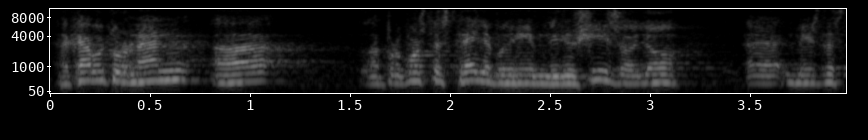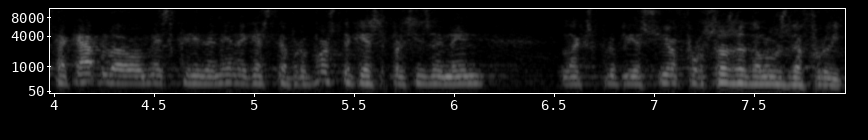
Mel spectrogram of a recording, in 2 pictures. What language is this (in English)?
Catalan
